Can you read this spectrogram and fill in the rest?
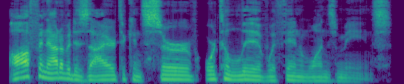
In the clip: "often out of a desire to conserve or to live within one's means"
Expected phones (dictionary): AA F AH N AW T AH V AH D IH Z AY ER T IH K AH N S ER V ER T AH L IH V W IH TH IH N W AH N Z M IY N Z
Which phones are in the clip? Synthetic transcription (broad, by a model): AA F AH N AW T AH V AH D IH Z AY ER T IH K AH N S ER V ER T AH L IH V W IH TH IH N W AH N Z M IY N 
